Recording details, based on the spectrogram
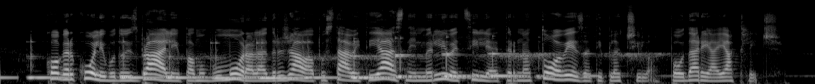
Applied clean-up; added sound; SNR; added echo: none; Marimba, xylophone; 4 dB; none.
